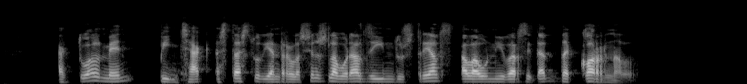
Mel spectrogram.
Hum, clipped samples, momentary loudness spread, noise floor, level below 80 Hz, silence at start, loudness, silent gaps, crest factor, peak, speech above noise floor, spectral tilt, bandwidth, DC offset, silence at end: none; under 0.1%; 13 LU; -82 dBFS; -70 dBFS; 0.6 s; -25 LUFS; none; 24 dB; -2 dBFS; 57 dB; -4.5 dB/octave; 7.6 kHz; under 0.1%; 1.15 s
